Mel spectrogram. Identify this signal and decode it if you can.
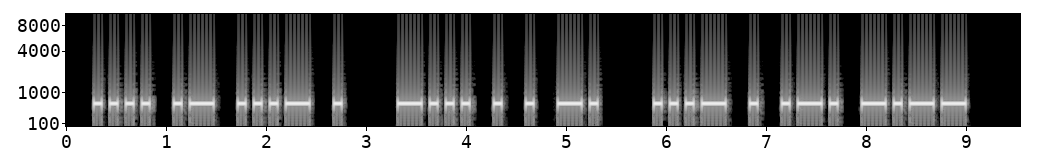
Morse code, heard as a keyed tone, about 15 wpm, 610 Hz. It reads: HAVE BEEN VERY
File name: 2011-07-mp3 / n42 EXCITING QRP CW OPERATION 15wpm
